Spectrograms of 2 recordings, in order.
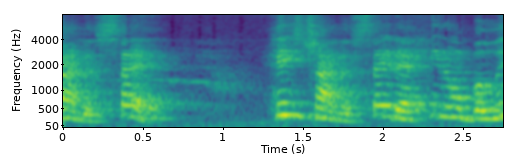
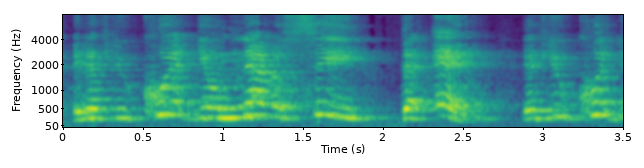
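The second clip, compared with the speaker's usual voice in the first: normal talking voice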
